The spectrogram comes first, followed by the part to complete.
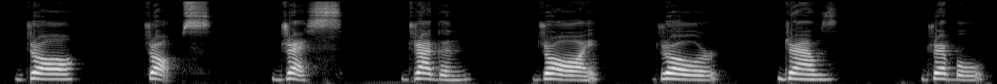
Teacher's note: في الكلمات دي كلها سمعت الدي والار صوتهم ج ج · الاتنين مع بعض مش هيعملوا صوت در، لا هيعملوا صوت جر، كأن في صوت ج بسيطة قوي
